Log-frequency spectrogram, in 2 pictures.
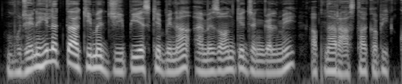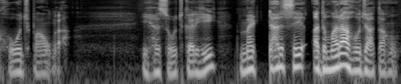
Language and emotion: Hindi, fearful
